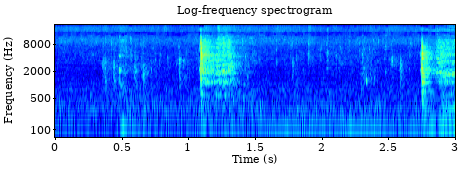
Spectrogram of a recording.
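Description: Jambalaya with shrimp and pasta shells being stirred in a pot, with soft scraping and two sharp clinks of a utensil against the pan over a low background hum.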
